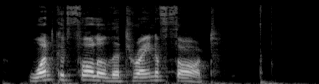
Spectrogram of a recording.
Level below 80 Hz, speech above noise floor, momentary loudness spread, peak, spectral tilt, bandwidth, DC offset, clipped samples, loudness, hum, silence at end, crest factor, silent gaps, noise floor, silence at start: -60 dBFS; 28 dB; 6 LU; -2 dBFS; -4 dB/octave; 16.5 kHz; under 0.1%; under 0.1%; -21 LUFS; none; 0.45 s; 22 dB; none; -49 dBFS; 0.3 s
